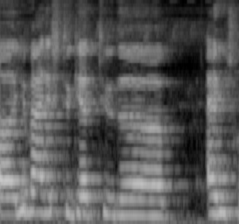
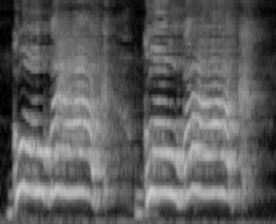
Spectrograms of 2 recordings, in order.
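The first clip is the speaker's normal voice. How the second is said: very high-pitched, very slow, drawn-out scream; 14 semitones higher, 4 dB louder than usual. A narrator voices someone running toward the listeners, screaming. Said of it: "He's screaming".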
